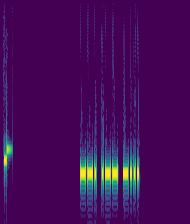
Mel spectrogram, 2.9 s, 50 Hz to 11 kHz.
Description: Morse code, heard as a keyed tone, about 47 wpm, 700 Hz. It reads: GWB
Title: USA Call Sign Postfixes - 3 Letters 45wpm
